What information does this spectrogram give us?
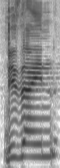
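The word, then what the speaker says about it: design: ডি ই একত্রে ডি এস এর উচ্চারণটা এখানে কি হবে যেহেতু দুটো ভাওয়েলের মাঝখানে এস আছে ওই কারণে এস এর যে উচ্চারণ সেটা জ এর মত হবে তাহলে ডি এস এর জন্য জ ডিজ তার সাথে আই জি এন আইন ডিজ আইন ডিজাইন একই রকম ভাবে আর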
